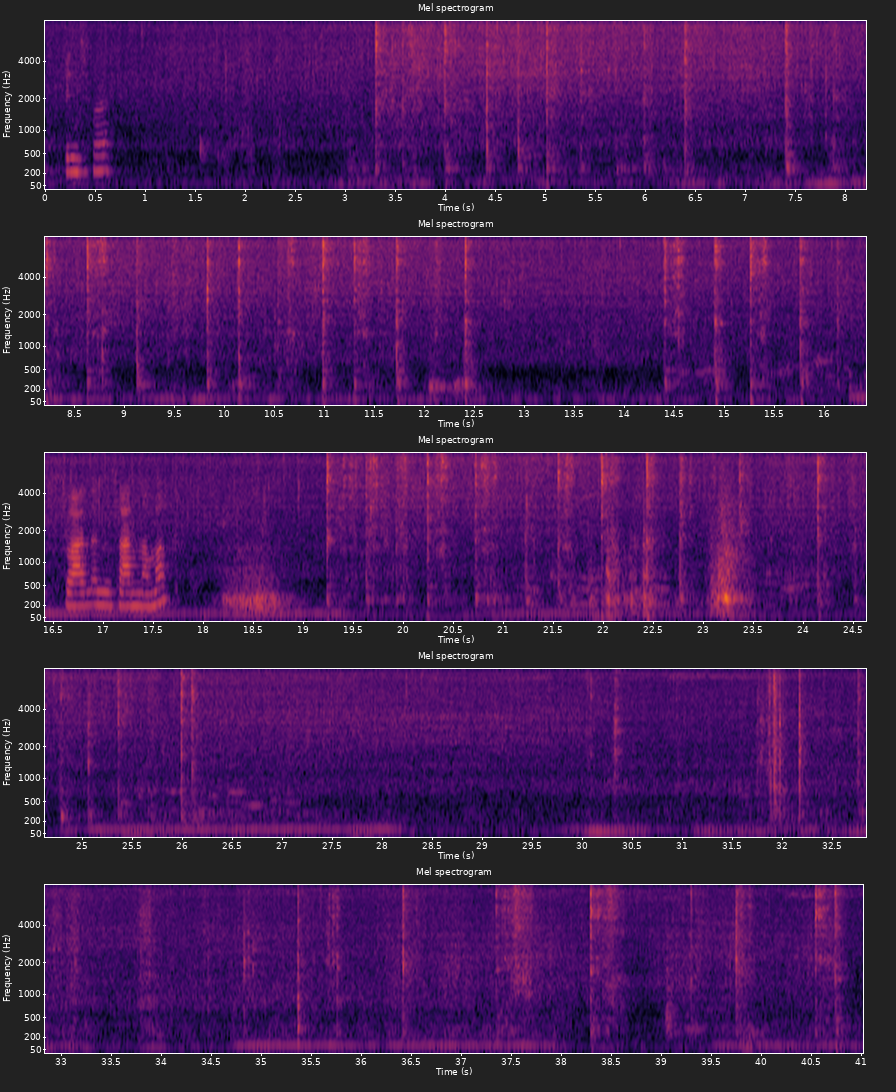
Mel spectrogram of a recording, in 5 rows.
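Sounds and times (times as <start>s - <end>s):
frying hiss: 0.0s - 41.0s
metal spatula scraping pan: 3.2s - 12.6s, 14.4s - 15.9s, 18.0s - 26.1s, 31.7s - 41.0s.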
